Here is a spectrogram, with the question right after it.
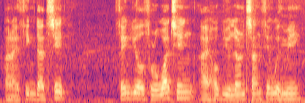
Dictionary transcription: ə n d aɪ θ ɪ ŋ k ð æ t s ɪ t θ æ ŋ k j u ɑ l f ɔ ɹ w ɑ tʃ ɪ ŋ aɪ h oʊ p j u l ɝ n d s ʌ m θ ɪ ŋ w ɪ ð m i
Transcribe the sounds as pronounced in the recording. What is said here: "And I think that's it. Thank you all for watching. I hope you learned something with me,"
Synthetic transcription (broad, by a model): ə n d aɪ θ ɪ ŋ k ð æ t s ɪ t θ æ ŋ k j u ɑ l f ɔ ɹ w ɑ tʃ ɪ ŋ aɪ h oʊ p j u l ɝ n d s ʌ m θ ɪ ŋ w ɪ ð m i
